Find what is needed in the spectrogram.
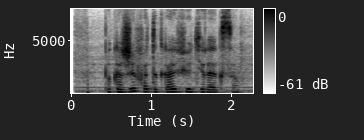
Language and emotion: Russian, neutral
